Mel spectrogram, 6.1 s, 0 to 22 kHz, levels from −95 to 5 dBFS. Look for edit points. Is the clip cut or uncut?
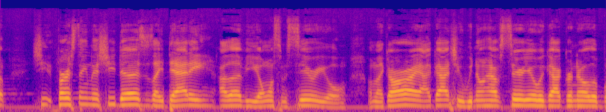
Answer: uncut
